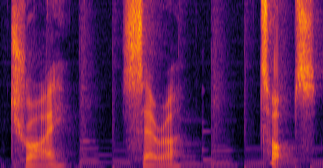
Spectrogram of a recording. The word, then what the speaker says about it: triceratops: we have with us today triceratops try sarah tops can you say it with me try sarah tops let's learn all about triceratops triceratops was found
